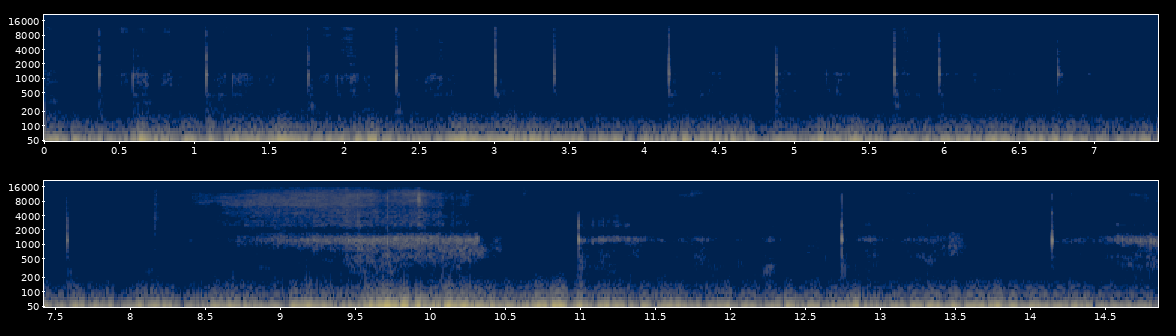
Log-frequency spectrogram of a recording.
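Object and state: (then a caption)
Glossy hardcover book scratched with nails. A long acrylic nail traces and scratches across the glossy laminated photo cover of a large hardcover book lying flat. Quiet, sharp ticks and light scratches run throughout, with a louder, bright rasping scrape in the middle, all over a steady low hum.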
